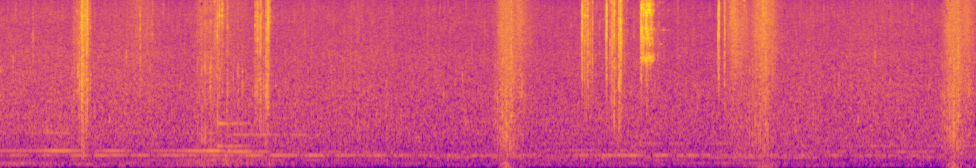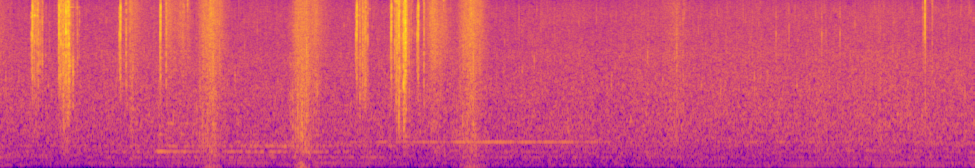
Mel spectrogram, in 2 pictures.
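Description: Short electronic clicks and beeps sound now and then.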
